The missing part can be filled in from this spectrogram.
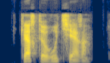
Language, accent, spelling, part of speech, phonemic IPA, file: French, France, carte routière, noun, /kaʁ.t(ə) ʁu.tjɛʁ/, LL-Q150 (fra)-carte routière.wav
- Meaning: road map (map with a visual representation of roads used for automobile travel and navigation)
